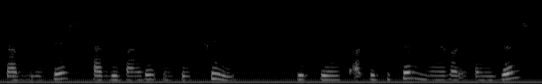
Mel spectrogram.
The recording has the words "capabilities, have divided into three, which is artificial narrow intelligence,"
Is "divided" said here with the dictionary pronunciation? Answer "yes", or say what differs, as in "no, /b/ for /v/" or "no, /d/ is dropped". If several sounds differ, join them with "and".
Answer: yes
